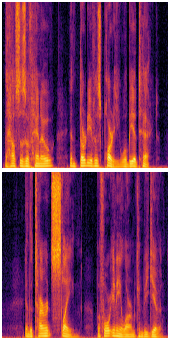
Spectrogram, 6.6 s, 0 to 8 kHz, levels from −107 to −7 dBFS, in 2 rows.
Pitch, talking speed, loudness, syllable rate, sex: 100 Hz, 200 wpm, -20 LUFS, 6.6 syllables/s, male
